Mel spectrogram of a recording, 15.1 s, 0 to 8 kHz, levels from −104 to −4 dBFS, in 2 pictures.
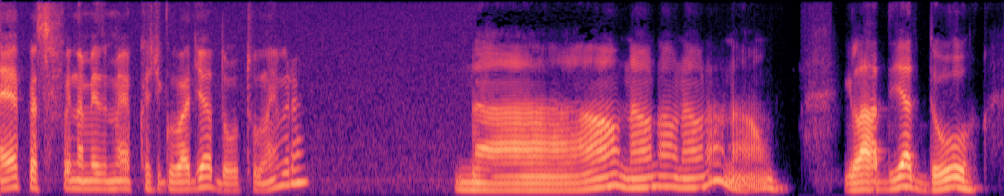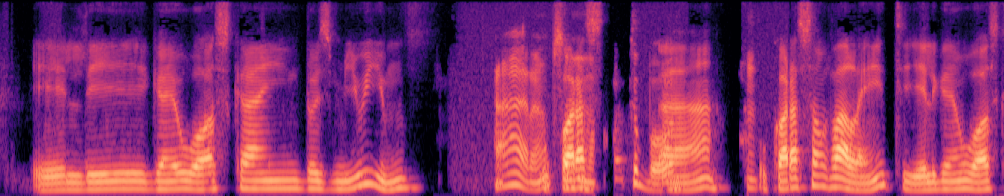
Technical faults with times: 3.61-10.93 background gated by the echo canceller
11.98-12.25 speech suppressed in double talk
12.14-12.23 echo leak
12.97-13.12 speech suppressed in double talk
14.05-15.06 background gated by the echo canceller

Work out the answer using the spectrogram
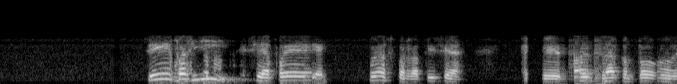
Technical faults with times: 0.00-6.78 GSM full-rate codec
1.12-1.20 lost GSM frames
3.04-3.32 lost GSM frames
5.62-6.07 lost GSM frames

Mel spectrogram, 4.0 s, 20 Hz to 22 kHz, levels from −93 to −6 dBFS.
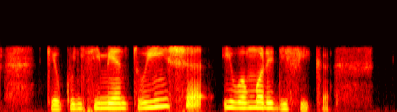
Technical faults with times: none

